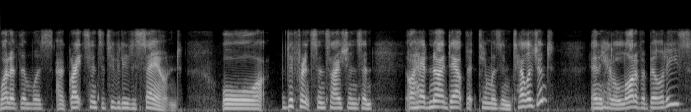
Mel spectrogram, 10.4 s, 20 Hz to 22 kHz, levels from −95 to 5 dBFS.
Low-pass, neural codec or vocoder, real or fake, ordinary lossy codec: 7.2 kHz; none; real; Opus, 16 kbps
